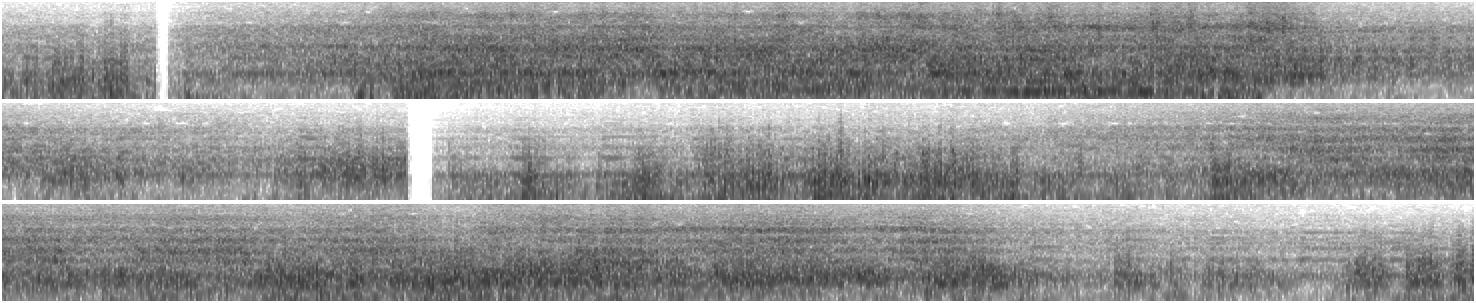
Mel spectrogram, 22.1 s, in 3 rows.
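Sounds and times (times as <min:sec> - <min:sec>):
high steady ringing tone: 0:00.9 - 0:22.0.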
